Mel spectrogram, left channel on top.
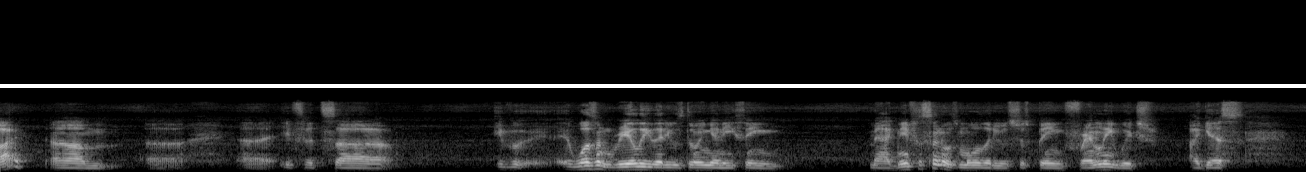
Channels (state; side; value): silent; left; digital silence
